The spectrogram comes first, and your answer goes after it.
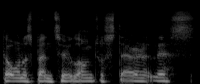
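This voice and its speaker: A man with a softened Manchester, northern English accent, chatting casually and bluntly as a livestream host answering viewer comments, with plenty of swearing. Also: fairly high pitch, flat delivery, brisk, vocal fry, no echo, studio quality.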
